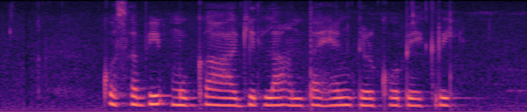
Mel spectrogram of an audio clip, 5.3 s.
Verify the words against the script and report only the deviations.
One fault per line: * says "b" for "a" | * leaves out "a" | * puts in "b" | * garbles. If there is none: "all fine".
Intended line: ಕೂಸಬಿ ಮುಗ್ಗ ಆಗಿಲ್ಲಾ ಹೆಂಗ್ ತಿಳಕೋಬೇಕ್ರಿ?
* puts in "ಅಂತ"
